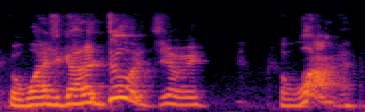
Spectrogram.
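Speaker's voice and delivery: loud, high hammed-up anguished plea; overacted death scene. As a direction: wail it like a melodramatic dying friend. Riffing a movie death scene.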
